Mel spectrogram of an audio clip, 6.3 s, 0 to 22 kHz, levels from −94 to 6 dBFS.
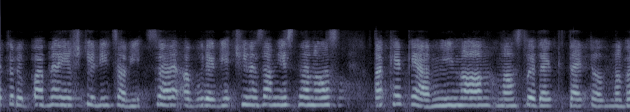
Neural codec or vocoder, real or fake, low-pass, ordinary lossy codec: codec, 16 kHz, 1 kbps, FreqCodec, smaller model; fake; 7.2 kHz; AAC, 32 kbps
